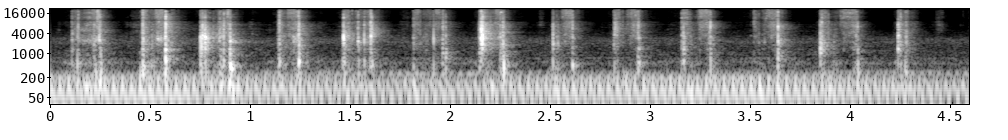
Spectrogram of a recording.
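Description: Cards from an affirmation deck being shuffled by hand, a quiet rhythmic series of crisp riffling flutters repeating steadily, close and alone.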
